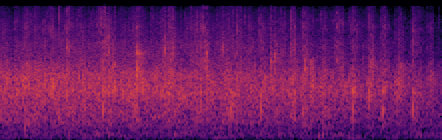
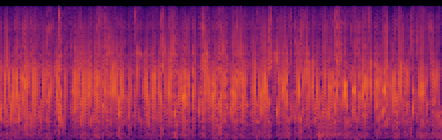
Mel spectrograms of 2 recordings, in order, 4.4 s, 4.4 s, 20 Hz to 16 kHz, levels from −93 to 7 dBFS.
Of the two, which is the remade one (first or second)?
second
